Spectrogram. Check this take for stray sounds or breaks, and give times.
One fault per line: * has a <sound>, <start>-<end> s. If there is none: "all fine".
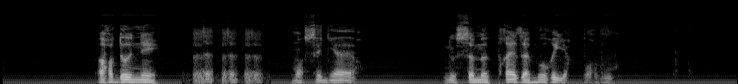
* has a laugh, 1.9-2.6 s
